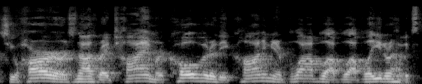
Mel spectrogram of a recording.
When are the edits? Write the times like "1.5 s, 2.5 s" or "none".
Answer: none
